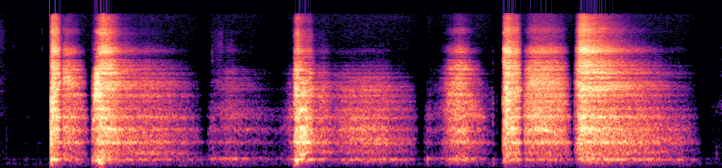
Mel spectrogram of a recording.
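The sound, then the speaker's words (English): A person imitates an angry bull elk's heavy breathing, the sound of a bull angry at another bull: a forceful string of about six raspy huffs and grunting exhales, some sharp and short, others drawn out, with brief pauses between. “So this is more of a heavy breathing noise where he's just pissed off and breathing hard.”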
